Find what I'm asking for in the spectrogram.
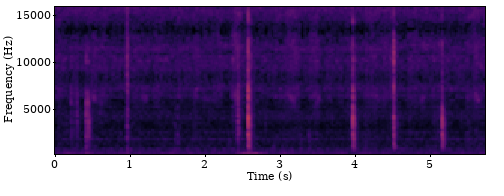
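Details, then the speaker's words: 1973 Ace Tone EC-10 tape echo with new tape fitted: faint sharp ticks about once a second over quiet hiss as the tape loops; a piece of dust on the tape clicking at the heads. "Let's see if it's it had a piece of dust right here. Chink. When I would pass this point, it would still there."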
